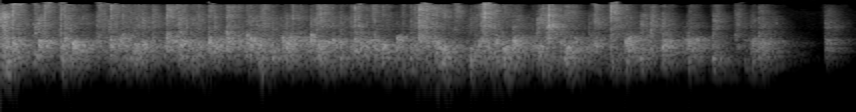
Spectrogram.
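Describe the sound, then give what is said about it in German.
A crowd applauds steadily, with dense overlapping claps at an even, sustained loudness for about four seconds, then fades out abruptly at the end. “ja guck mal guck mal mal Applaus hinterher finde sehr gut”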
